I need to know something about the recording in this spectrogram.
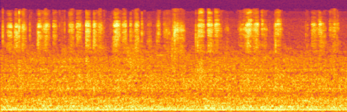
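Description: Fine-tip pen writing on a sheet of paper: faint, quick scratching strokes, over a steady low hum.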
